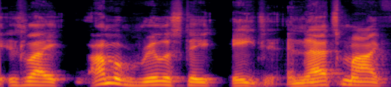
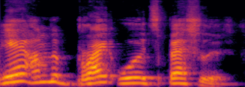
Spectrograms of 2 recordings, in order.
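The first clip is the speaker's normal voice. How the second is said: imitated boastful agent; 8 semitones higher than usual. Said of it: "She was always like".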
